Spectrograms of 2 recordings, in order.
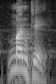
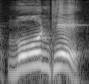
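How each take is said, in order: First: The first vowel sounds like 'ah'. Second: The first vowel sounds like 'oh'. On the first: The speaker calls it right. "O sound is sounding as ah" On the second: The speaker calls it wrong. "you don't say Monday"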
